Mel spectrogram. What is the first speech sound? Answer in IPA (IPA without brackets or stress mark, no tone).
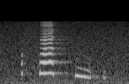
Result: f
